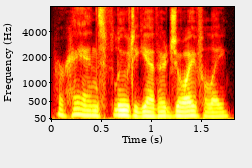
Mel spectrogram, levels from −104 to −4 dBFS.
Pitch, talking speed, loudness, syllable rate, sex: 115 Hz, 165 wpm, -14 LUFS, 5.0 syllables/s, male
